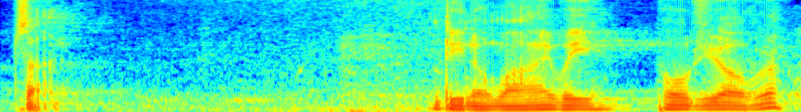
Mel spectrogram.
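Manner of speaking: low-pitched cop at a traffic stop; police officer. Acted. Officer questioning pulled-over driver, low cop voice. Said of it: "the police pull me over".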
